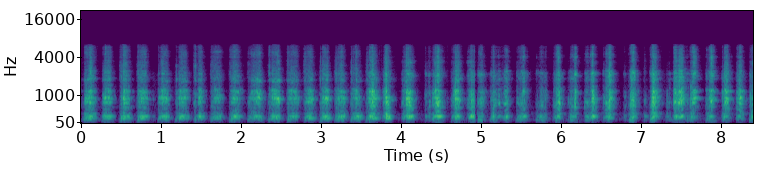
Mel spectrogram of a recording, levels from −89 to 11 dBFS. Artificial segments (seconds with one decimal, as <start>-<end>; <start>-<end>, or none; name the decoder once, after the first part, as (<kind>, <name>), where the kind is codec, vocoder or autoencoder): 0.0-0.9 (codec, SNAC); 1.5-2.2; 3.8-8.4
